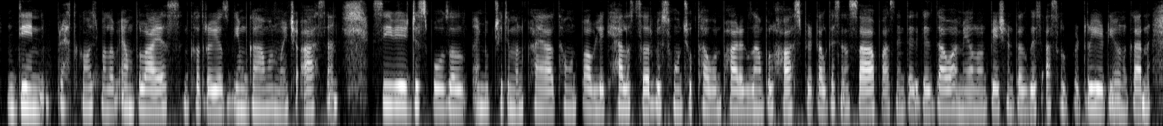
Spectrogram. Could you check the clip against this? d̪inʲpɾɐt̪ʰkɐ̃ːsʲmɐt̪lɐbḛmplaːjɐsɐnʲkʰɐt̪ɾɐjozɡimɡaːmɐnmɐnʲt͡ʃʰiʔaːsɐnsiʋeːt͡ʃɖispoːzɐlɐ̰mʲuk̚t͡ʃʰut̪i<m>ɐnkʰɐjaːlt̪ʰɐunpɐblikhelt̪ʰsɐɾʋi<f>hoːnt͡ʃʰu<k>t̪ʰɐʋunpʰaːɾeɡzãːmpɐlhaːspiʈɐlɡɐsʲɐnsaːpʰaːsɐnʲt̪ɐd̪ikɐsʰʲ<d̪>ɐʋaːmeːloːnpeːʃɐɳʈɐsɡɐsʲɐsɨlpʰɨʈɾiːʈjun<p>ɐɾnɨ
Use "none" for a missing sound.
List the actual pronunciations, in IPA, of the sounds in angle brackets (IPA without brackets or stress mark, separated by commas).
m, s, k, d̪, k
